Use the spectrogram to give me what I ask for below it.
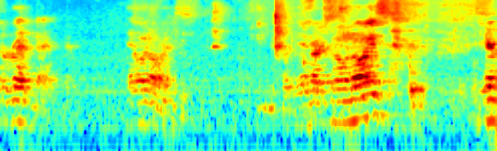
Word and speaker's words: Illinois: Illinois. Anybody from Illinois? You hear me? I'm accentuating the S to show that I know that we don't pronounce that, but I always did when I was younger, right?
